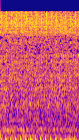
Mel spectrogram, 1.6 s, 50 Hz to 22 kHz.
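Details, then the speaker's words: Honda Vario CBS 125 scooter that seized from running out of oil, being reassembled after repair. Slight low growl pulsing at idle; the rear wheel area growls when the rear wheel is spun while the engine area sounds clean. Fix awaiting owner confirmation. "Jadi kalau posisi diam Deny Joe ada bunyi ngorok dikit tapi nggak terlalu parah"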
